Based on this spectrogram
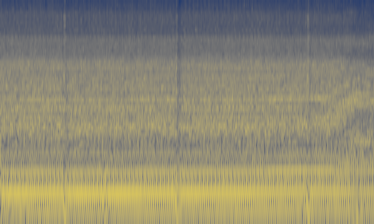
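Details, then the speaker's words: Riding mower with a paint-can lid welded over its backfire-blown muffler, started with the safety unhooked: idle with a slightly ragged beat and faint exhaust pops; the patch still leaks but is much quieter; a self-tapper and metal strap will probably go on it. "Oh well, it's a lot quieter than what it was. But yeah, here now. Oh well, it's not too bad. I'll probably put a self-tapper with a piece of metal strap to fix that part"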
